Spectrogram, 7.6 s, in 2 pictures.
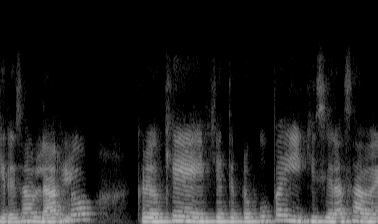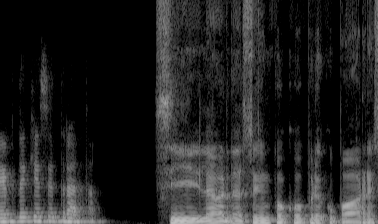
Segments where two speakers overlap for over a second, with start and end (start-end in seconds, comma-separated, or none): none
